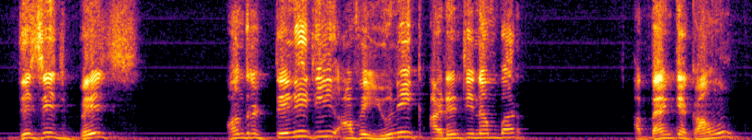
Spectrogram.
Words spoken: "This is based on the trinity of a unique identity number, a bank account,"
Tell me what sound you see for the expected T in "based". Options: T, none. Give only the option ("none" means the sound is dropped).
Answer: none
